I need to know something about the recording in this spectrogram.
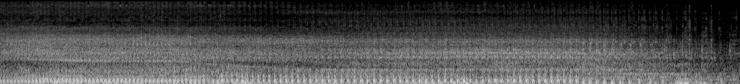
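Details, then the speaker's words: Old Honda HRA215 SX self-propelled mower after cleanup, running after it got a little wet: even, steady single-cylinder thump at constant speed, easing off at the end; runs smoothly with no misses. "Purrs like a kitten."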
